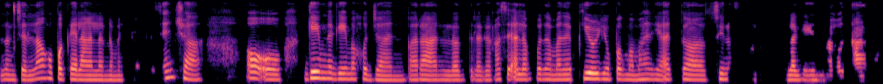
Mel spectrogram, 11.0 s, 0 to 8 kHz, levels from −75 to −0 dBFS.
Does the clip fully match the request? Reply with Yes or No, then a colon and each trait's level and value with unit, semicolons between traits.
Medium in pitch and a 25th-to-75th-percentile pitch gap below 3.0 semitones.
Yes: medium, 175 Hz; narrow, 2.5 semitones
